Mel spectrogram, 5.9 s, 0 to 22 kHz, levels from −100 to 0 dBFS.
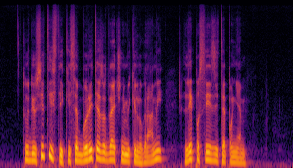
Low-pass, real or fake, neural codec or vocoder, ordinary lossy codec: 19.8 kHz; fake; codec, 44.1 kHz, 7.8 kbps, DAC; none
